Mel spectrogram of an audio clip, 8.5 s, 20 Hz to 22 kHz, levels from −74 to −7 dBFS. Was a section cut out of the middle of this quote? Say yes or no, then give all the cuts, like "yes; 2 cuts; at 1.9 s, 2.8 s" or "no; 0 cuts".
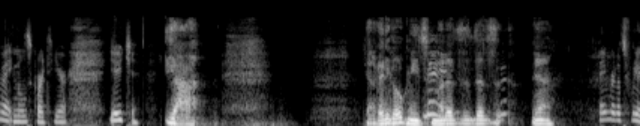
no; 0 cuts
